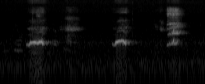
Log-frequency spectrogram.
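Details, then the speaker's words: Infant, another person speaking in the background: repeated high-pitched, crowing, musical noises with breaths: inspiratory stridor from upper airway obstruction. "Esse barulhinho no final é o estridor laríngeo, tá?"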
